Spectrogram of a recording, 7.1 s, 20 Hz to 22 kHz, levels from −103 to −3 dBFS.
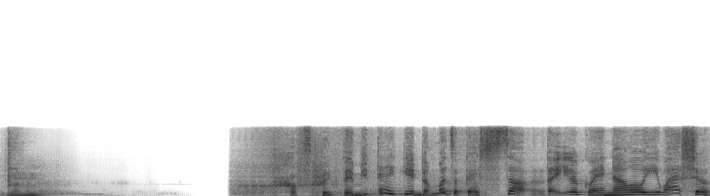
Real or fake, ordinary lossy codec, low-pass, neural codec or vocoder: fake; none; none; codec, 16 kHz, 0.5 kbps, X-Codec, HuBERT features, trained on LibriSpeech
